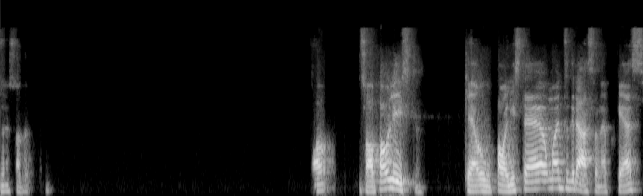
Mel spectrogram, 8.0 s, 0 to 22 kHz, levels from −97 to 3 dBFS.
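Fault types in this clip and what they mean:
Call bitrate drop: From 3.97 to 6.27 s the speech gets rougher and more watery as the encoder is squeezed onto far fewer bits. It sounds like the rate falls from around 48 kbps to about 17 kbps and stays down for roughly 2.2 s before recovering.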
